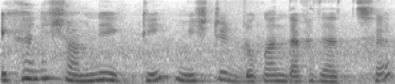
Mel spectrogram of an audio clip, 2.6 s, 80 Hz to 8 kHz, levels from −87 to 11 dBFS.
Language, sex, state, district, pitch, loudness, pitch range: Bengali, female, West Bengal, Jhargram, 215 Hz, -25 LUFS, 200-240 Hz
